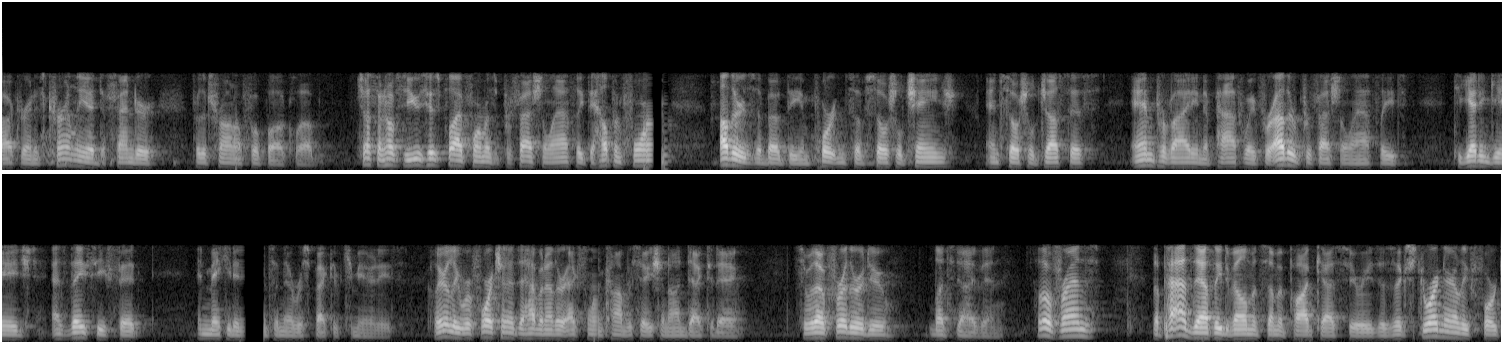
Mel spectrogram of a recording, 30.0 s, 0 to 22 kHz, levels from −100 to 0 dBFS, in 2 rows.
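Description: Packet loss with pitch repetition interrupts this speech, carried over a narrowband G.711 A-law telephone line, at 2.34–2.36 s after "a defender for the", 6.42–6.66 s, 17.38–17.62 s, 20.92–20.96 s between "fortunate to have another" and "conversation on deck today", and 28.08–28.10 s before "series is". Each gap is bridged by repeating the last pitch period. The 20 and 40 ms losses sound like a brief buzzy hold. The 200 ms scattered loss and the 240 ms loss fade to silence before the speech cross-fades back.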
